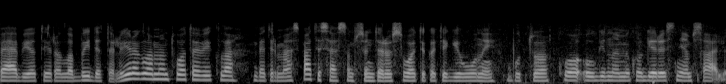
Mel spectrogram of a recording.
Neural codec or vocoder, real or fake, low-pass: none; real; 7.2 kHz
